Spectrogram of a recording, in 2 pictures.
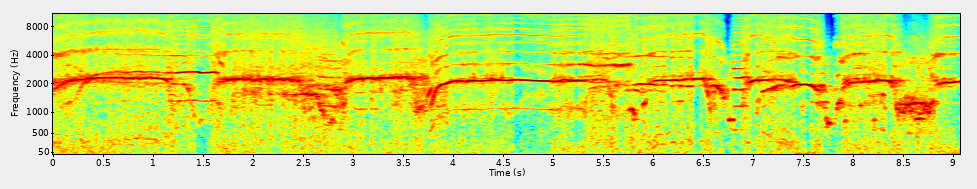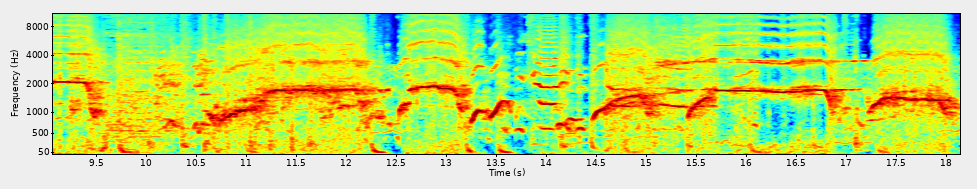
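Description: A small group of girls and a woman screaming in excitement at good news, very loud long high-pitched screams that run on almost without a break, with a few short pauses in the second half.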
